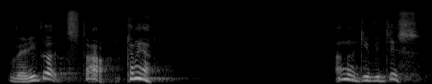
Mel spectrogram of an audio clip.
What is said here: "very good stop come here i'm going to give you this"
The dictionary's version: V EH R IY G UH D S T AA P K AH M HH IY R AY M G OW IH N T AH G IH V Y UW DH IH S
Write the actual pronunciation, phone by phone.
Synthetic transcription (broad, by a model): V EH R IY G UH D S T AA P K AH M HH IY AY M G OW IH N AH G IH V Y UW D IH S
